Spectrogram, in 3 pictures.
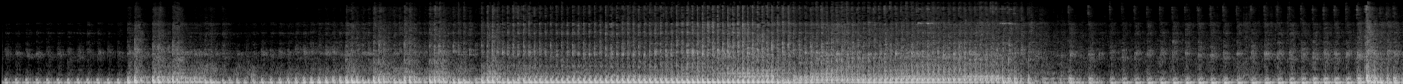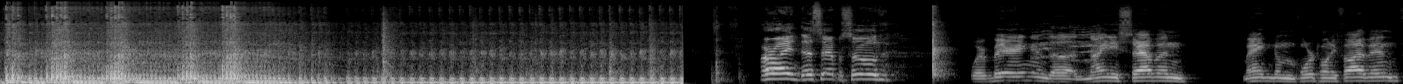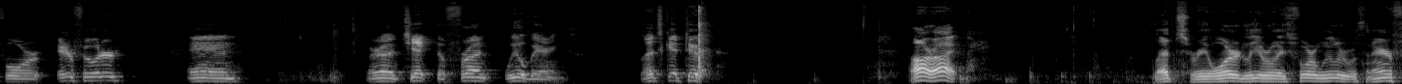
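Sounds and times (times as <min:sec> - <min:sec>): atv engine revving: 0:00.0 - 0:20.9.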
